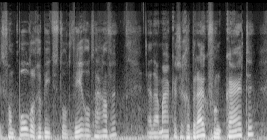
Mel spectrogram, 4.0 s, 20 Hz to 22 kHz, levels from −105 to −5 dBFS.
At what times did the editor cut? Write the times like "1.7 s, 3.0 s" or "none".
2.1 s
